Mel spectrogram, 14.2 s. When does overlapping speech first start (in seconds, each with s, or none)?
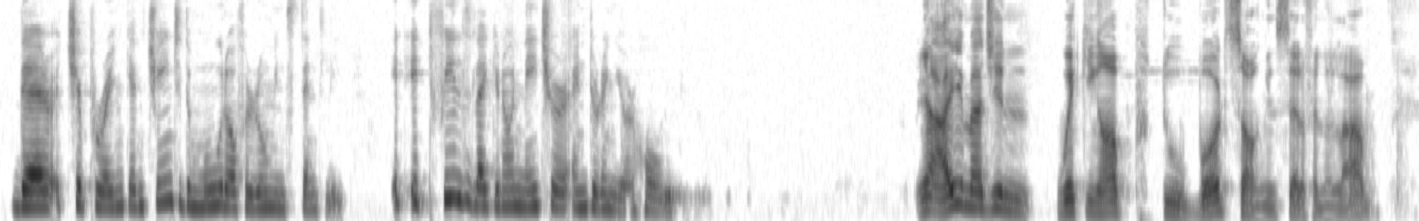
none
